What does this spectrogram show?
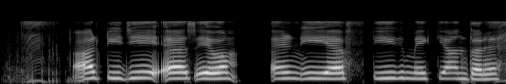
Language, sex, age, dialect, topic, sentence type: Hindi, female, 25-30, Garhwali, banking, question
